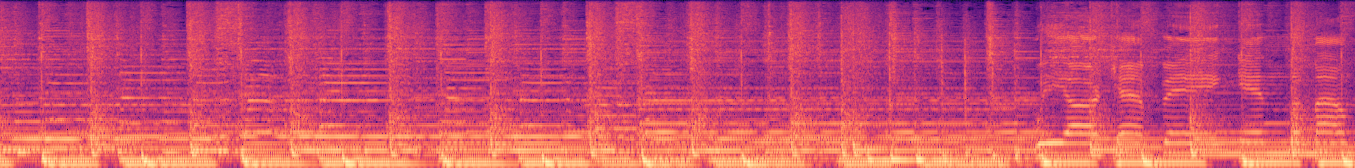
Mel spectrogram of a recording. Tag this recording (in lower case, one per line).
music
